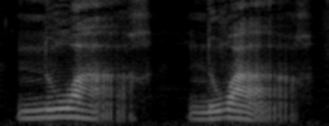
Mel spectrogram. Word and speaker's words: noire: Final not pronounced, okay? And then OI, remember, wa, noir, noir.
